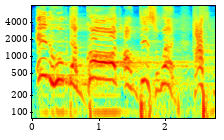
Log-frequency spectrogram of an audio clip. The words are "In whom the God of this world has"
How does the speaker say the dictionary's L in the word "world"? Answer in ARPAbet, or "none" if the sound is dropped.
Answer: none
